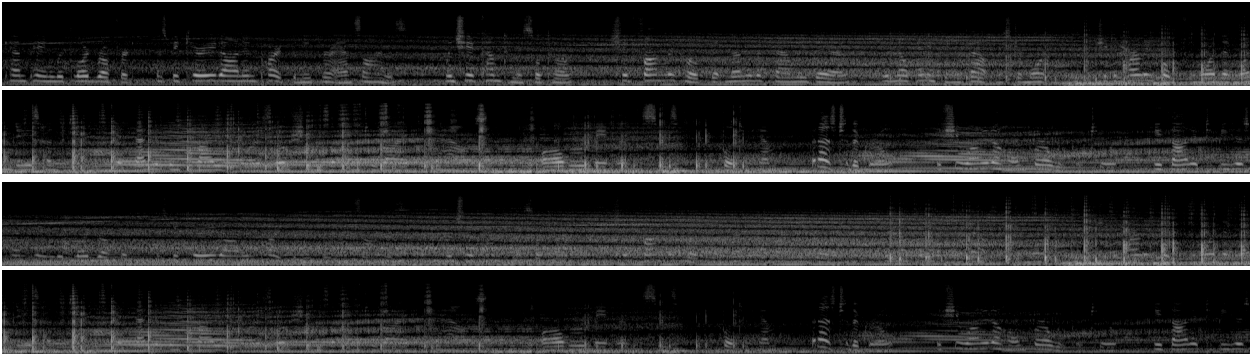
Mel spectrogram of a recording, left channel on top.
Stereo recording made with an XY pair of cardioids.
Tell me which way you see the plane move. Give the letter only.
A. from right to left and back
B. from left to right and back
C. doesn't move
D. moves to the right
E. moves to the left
E.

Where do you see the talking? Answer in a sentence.
You can hear the talking on the left.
